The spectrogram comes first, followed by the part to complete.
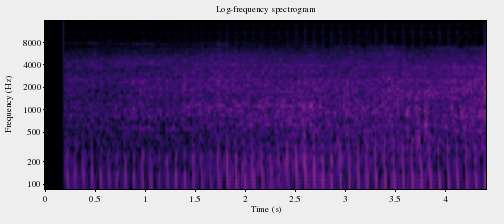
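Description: Boeing CH-47 Chinook tandem-rotor helicopter flying overhead, its rotor blades making a loud, fast, even beat.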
